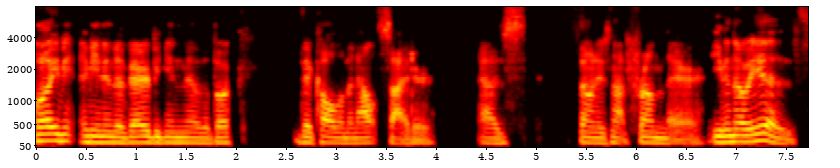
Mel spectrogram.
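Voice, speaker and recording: Fairly even in intonation, a man speaks with an American accent in a dry, close sound with no echo. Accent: northeastern US accent noticed by Southerners. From New Jersey, near New York City. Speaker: crime fiction author. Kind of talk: interview.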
